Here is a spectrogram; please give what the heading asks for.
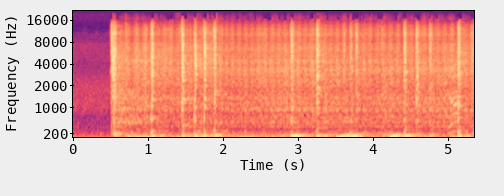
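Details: First start attempt on a recently acquired 1966 Corvette Stingray 327, choke held by hand: steady cranking with ragged firing bursts that never settle into a run. All plugs fire; owner suspects plug wires off one distributor position.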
